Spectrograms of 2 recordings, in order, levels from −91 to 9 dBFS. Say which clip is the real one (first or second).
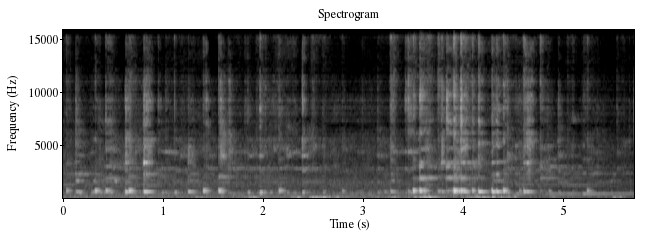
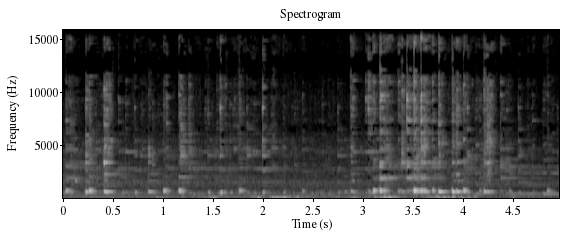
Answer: second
